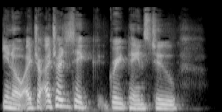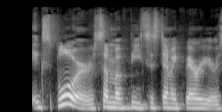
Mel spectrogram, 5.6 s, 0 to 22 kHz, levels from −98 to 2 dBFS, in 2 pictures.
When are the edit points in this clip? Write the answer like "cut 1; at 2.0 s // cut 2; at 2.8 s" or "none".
none

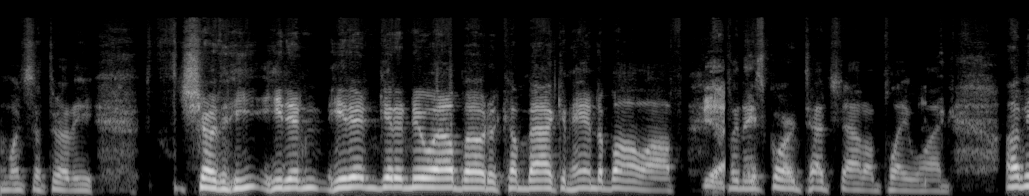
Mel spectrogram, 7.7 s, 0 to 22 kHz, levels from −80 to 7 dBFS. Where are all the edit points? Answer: cut 1; at 5.4 s

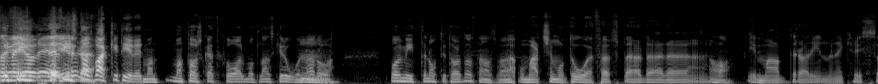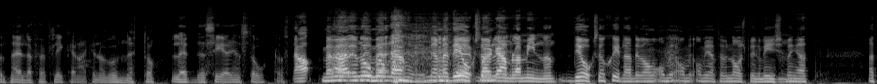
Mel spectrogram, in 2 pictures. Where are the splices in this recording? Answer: cut 1; at 1.4 s // cut 2; at 5.1 s // cut 3; at 11.7 s

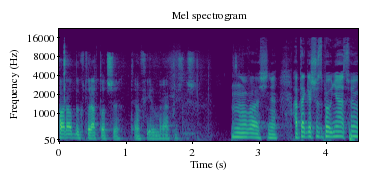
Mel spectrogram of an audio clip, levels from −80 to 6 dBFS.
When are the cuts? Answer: cut 1; at 2.6 s

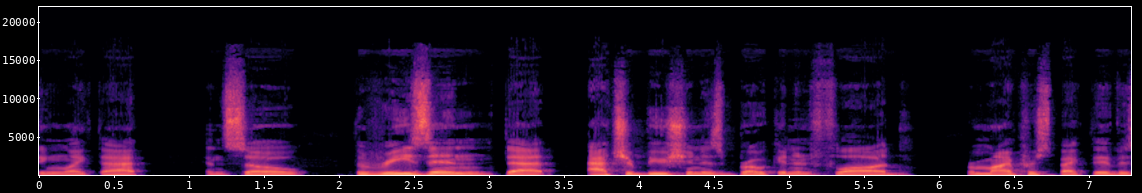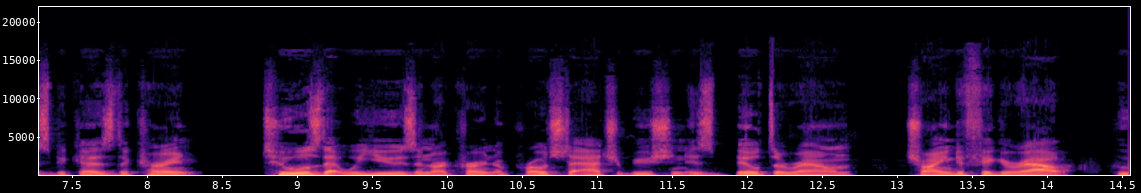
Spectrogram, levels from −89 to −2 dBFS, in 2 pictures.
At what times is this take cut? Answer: cut 1; at 1.0 s

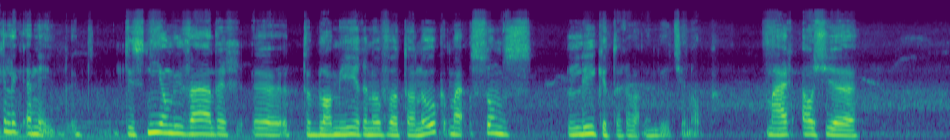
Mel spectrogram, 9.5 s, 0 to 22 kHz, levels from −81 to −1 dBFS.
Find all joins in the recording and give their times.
none

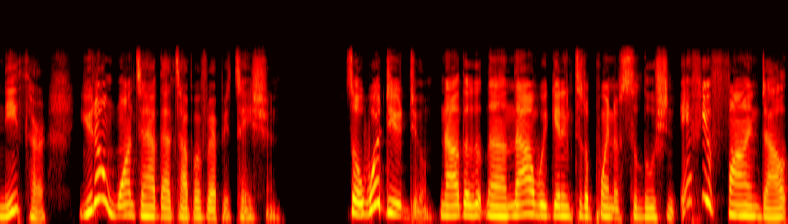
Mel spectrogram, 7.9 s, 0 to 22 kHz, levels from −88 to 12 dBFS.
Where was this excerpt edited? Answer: none

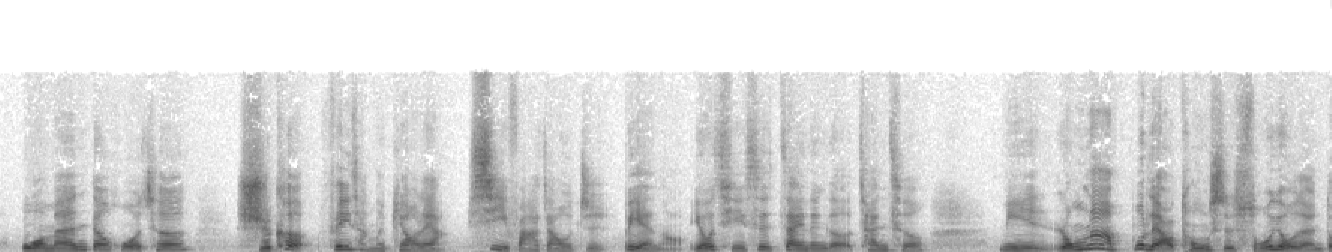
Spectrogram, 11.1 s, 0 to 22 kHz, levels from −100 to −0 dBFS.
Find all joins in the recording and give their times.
cut 1; at 3.8 s // cut 2; at 5.1 s

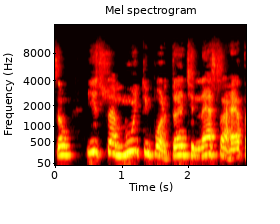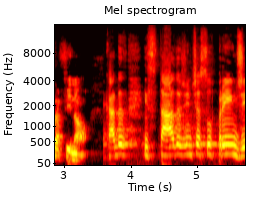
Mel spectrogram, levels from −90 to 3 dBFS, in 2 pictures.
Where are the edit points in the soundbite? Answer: cut 1; at 3.6 s

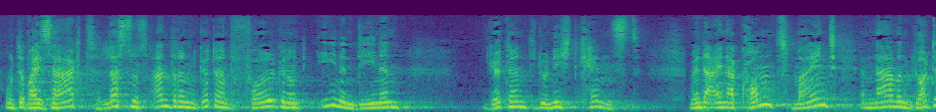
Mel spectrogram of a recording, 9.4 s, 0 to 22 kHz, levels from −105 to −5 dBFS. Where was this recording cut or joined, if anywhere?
cut 1; at 6.8 s

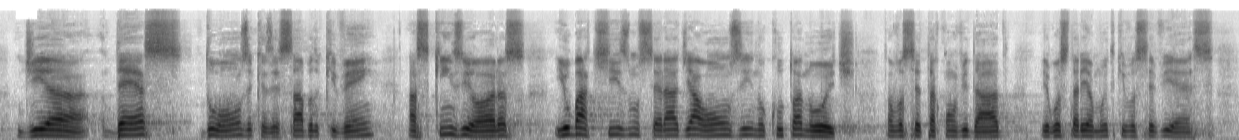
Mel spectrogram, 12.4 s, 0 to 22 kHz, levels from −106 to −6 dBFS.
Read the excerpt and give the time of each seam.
cut 1; at 1.9 s

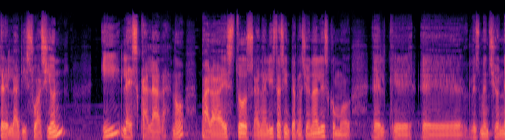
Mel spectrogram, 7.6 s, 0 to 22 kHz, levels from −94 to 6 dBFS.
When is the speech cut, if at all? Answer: cut 1; at 3.8 s // cut 2; at 6.2 s

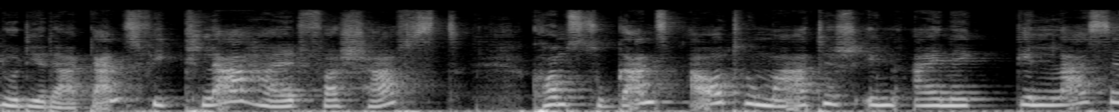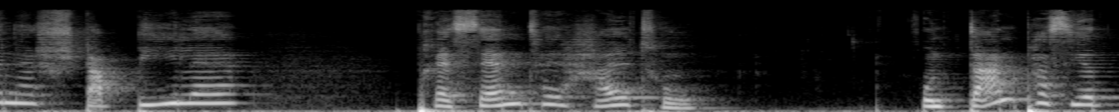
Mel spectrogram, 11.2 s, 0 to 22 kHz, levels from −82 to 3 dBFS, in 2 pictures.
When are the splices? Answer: cut 1; at 10.2 s

